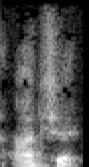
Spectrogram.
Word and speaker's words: ache: Now, ache actually comes from an Middle English word, and it should be pronounced H, but it isn't because in the Renaissance, people decided that it probably came from akos in Greek. It doesn't come from akos in Greek. It comes from ache in Anglo-Saxon. Anyway, we pronounce that word ache. Another huge exception is the word asthma. Now, asthma was spelt A-S-M-A, asthma, as you would expect, in Middle English.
